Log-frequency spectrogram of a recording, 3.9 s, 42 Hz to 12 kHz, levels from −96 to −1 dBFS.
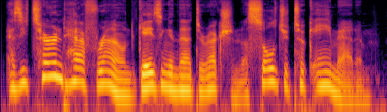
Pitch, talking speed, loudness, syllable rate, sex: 140 Hz, 230 wpm, -18 LUFS, 5.5 syllables/s, male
